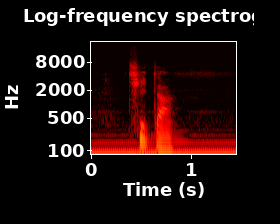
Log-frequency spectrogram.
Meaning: cheetah (Acinonyx jubatus)
- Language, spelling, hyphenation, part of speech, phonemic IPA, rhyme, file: Dutch, cheeta, chee‧ta, noun, /ˈtʃi.taː/, -itaː, Nl-cheeta.ogg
